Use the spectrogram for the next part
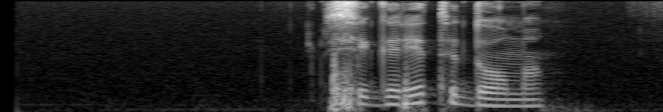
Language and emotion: Russian, neutral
